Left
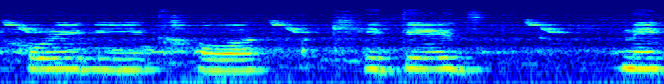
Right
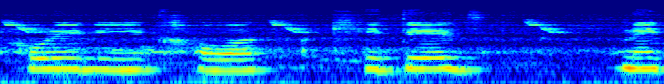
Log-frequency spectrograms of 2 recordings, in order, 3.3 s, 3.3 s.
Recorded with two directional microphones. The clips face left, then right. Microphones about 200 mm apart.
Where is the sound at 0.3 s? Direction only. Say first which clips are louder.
Right 4 dB; 5° left (ahead or behind).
